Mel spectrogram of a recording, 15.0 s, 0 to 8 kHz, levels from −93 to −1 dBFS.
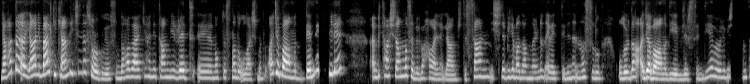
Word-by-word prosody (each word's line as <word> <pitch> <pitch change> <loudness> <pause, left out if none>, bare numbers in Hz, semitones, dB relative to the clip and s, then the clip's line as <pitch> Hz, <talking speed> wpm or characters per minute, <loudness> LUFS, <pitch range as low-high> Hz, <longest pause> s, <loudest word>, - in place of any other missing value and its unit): Ya 240 +1 0
hatta, 415 -4 +3
yani, 315 +3 +3
belki 355 0 +5
kendi 320 +3 0
içinde 410 +2 -6
sorguluyorsun; 210 - -2
daha 265 +4 -1
belki, 260 +1 +1
hani, 270 -2 -4
tam 255 -1 -3
bir 250 -3 -4
ret, 250 -1 +3
eee, 225 -1 -4
noktasına 235 +2 -6
da 230 - 0
ulaşmadı. 180 +1 -7
"Acaba 335 -10 +6
mı?" 205 -5 -7
demek 290 - +7 0.2
bile, 370 +3 +5 0.7
eee, 245 +2 -1
bir 290 - -4
taşlanma 290 0 -1
sebebi 215 -8 -3
hâline 200 -4 -5
gelmişti. 170 0 -7
"Sen, 265 +8 -2
işte, 245 +1 -6
bilim 245 0 -2
adamlarının 225 +1 -4
'Evet.' 210 0 -6
dediğine 225 +4 -4
nasıl 225 -4 -5 0.3
olur 215 +2 +1
da 265 0 0
'Acaba 225 -5 +7
mı?' 185 -1 -4
diyebilirsin?" 180 +1 -3
diye 270 +7 -4
böyle 250 -3 -2
bir 270 - -5
sıkıntı 255 0 -10
245 Hz, 170 wpm, -21 LUFS, 210-275 Hz, 0.7 s, demek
